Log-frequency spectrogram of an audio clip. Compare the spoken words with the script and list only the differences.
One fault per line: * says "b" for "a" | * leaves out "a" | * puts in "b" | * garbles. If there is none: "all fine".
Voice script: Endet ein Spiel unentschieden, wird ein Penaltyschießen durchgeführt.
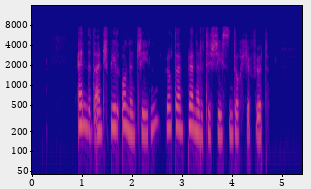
all fine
